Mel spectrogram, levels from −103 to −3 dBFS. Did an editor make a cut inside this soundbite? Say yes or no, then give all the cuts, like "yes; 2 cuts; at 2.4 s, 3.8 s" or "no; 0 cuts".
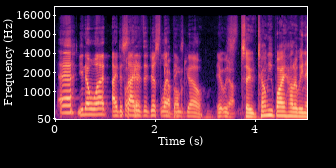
yes; 1 cut; at 3.7 s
